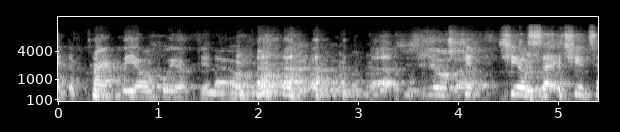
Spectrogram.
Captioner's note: laughs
